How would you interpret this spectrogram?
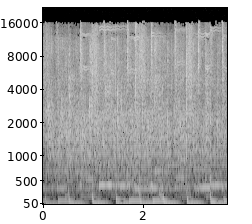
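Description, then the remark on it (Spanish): An audience claps steadily throughout, a dense wash of applause layered over loud music with a regular, thumping beat and bass. There is no talking. “Un aplauso, por favor, para el jefe.”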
